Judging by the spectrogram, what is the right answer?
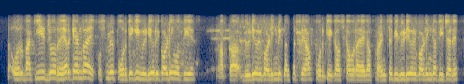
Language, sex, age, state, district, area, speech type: Hindi, male, 18-30, Madhya Pradesh, Bhopal, urban, conversation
